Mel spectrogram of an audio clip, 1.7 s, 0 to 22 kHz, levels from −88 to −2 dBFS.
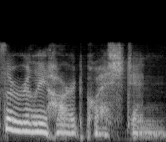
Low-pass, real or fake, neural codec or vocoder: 7.2 kHz; fake; vocoder, 24 kHz, 100 mel bands, Vocos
